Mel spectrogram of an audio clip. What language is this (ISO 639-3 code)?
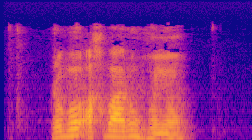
snd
